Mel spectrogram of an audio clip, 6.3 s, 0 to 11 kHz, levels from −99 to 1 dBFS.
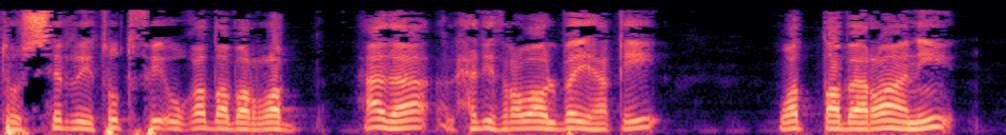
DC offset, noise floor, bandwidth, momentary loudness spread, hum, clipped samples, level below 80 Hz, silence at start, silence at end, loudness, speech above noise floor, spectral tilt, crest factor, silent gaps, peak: under 0.1%; -63 dBFS; 8.8 kHz; 10 LU; none; under 0.1%; -28 dBFS; 0 s; 0.35 s; -14 LUFS; 49 dB; -5 dB/octave; 14 dB; none; 0 dBFS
